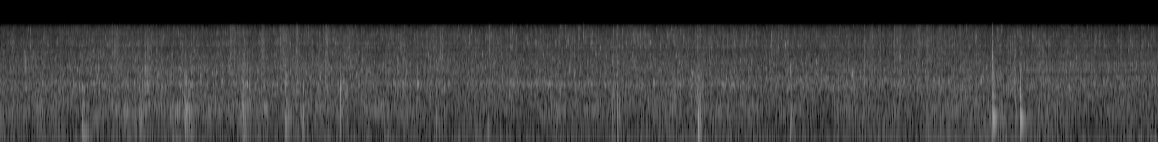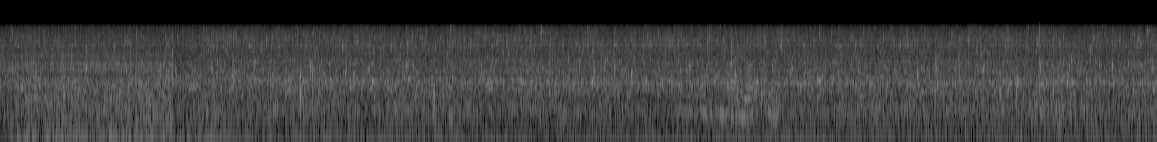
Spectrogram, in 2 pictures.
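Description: Small forest brook trickling and babbling steadily, with a few brief knocks, a couple of them stronger around the middle.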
